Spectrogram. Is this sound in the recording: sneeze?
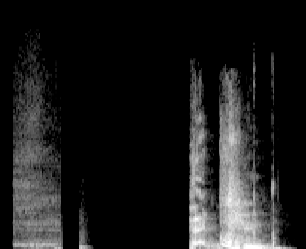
yes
